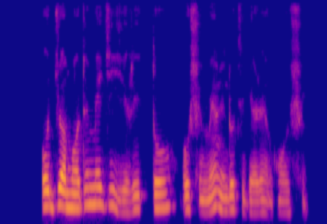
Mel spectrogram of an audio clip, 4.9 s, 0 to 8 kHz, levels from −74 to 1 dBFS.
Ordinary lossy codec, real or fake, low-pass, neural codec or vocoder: none; fake; none; codec, 16 kHz, 8 kbps, FunCodec, trained on LibriTTS, 25 frames a second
